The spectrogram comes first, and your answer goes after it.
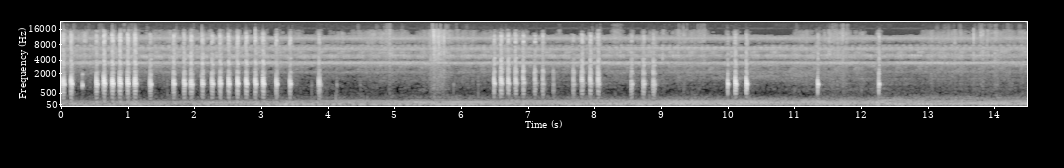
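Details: Toad giving rapid trains of sharp clicking pulses, fast runs of a dozen or more then sparser clusters, fading toward the end, with a constant low background hum and a thin high tone throughout.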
